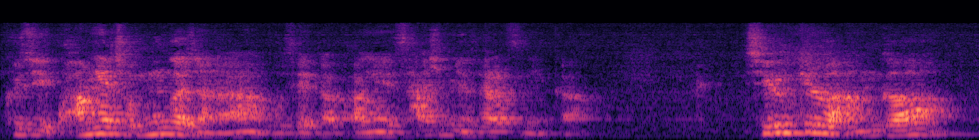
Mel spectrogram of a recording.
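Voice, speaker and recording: A man's voice: mid-range voice, very animated, brisk, bright, forceful tone. A man preaching a sermon as pastor, telling the story in a chatty, humorous way, heard echoing from a distance. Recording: echoey room from a distance.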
